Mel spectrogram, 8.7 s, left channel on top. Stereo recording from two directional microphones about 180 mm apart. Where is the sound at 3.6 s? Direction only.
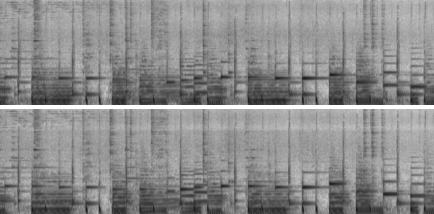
Centre (ahead or behind).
